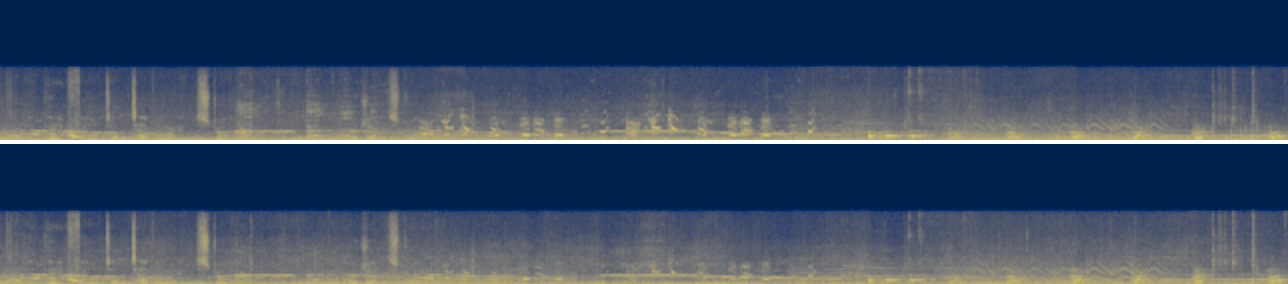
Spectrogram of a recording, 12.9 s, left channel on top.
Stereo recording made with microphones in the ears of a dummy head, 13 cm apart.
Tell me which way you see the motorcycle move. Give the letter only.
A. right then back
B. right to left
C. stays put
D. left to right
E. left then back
C.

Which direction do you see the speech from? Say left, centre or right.
right.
